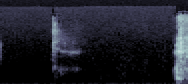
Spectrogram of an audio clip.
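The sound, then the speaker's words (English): A quiet, short vocal sound at first, then after a pause a loud, harsh cough bursts out near the end, with no talking. “I didn't want to cough. I'm going to mute myself.”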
